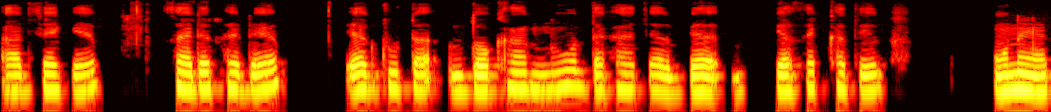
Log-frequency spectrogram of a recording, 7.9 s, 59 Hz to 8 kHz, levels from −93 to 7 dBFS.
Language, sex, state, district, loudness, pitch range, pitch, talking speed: Bengali, male, West Bengal, Jhargram, -19 LUFS, 150-165 Hz, 155 Hz, 100 wpm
